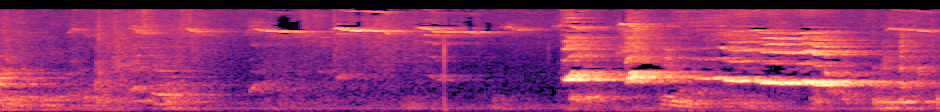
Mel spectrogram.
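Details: Eight-week-old Golden Retriever puppy being microchipped before leaving for a new home: quiet murmuring at first, then a sudden loud, high, sustained whine with a wavering pitch lasting about two seconds.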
